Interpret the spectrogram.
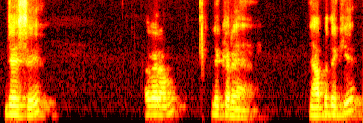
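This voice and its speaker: Soft-toned man teaching a language class. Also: fairly high pitch, steady tone, moderate pace, husky. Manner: explains each term, repeats "ठीक है" often. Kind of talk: exam-prep video lesson.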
